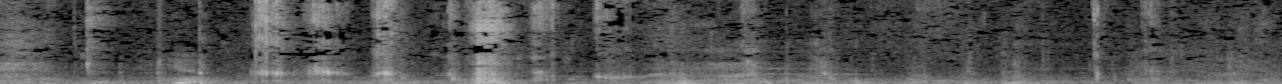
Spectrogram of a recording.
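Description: A child chewing spicy noodles close to the microphone: a quick run of wet mouth smacks and clicks, thickest in the first three seconds, then sparser.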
